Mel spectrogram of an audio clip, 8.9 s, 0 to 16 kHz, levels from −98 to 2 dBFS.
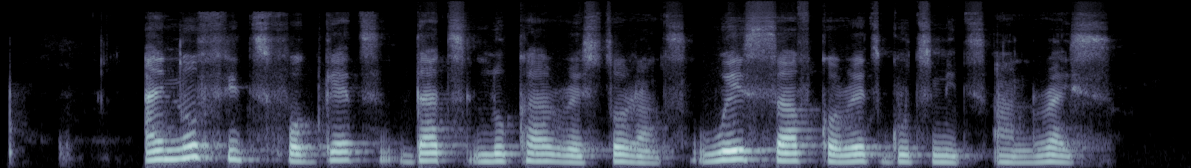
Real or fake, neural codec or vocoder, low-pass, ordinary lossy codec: real; none; 14.4 kHz; Opus, 24 kbps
